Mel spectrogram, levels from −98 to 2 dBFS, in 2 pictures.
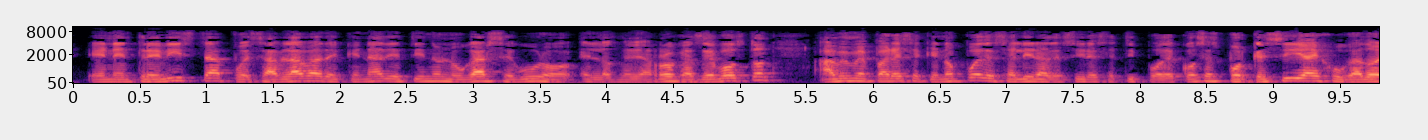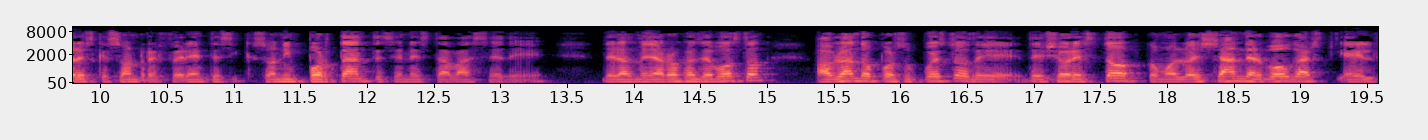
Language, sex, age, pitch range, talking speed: Spanish, male, 30-49, 115-140 Hz, 195 wpm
